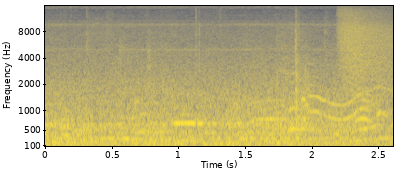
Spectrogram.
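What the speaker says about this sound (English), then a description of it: "There's a train in Saudi." Steady rumbling interior noise of a moving train in Jeddah, Saudi Arabia, loud and close, with some faint voices and a brief higher whine near the end.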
